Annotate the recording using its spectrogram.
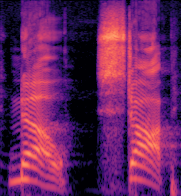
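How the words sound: It sounds firm and serious. The refusal is real and should be respected. "her stop and no should be real"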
